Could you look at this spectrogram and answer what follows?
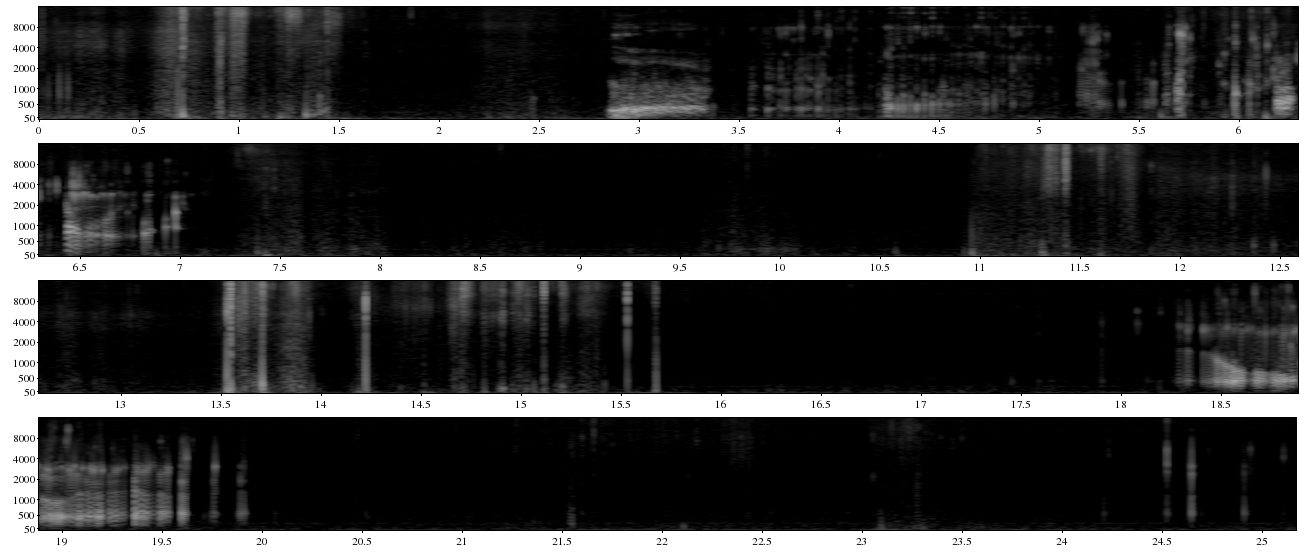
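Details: Adult male lying flat on his bed while hungry: bursts of gurgling, squeaky stomach rumbles with quiet gaps between, hunger borborygmi.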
